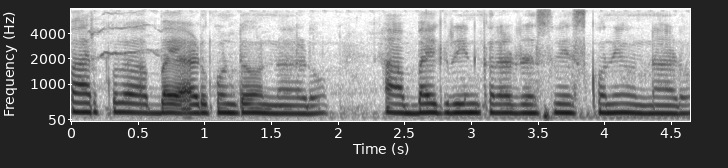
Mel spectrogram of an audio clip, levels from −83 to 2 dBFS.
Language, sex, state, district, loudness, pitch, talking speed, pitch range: Telugu, female, Telangana, Mahabubabad, -13 LUFS, 230 Hz, 155 wpm, 225-235 Hz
